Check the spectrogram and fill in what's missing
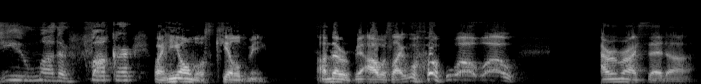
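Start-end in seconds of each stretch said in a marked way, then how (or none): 0.0-1.3 mock outrage. Eric reacts to stolen ID. 4.1-5.2 alarmed shout. Retold or imitated. Calming a furious Eric with a high shouted whoa.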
